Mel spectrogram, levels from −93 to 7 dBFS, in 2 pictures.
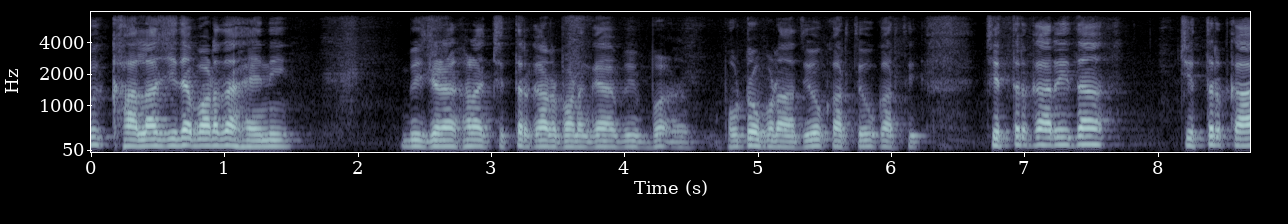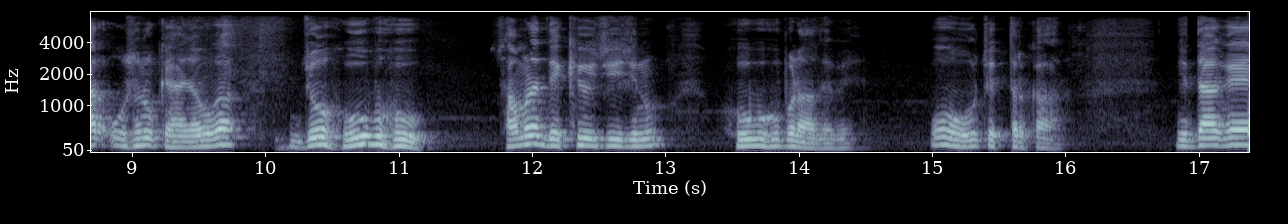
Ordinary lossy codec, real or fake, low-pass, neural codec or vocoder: none; real; 7.2 kHz; none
